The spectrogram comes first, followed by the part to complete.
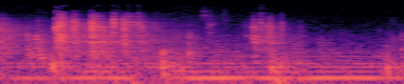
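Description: Several light clicks and knocks of footsteps and a wooden door's metal latch being worked as the door is opened, over a low steady hum.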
